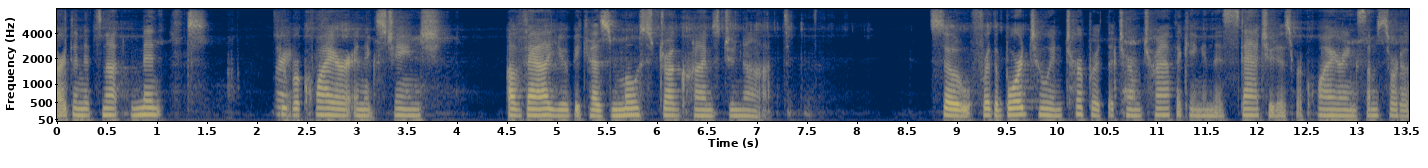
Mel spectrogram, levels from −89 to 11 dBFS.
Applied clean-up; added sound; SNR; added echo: neural mask model RNNoise.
